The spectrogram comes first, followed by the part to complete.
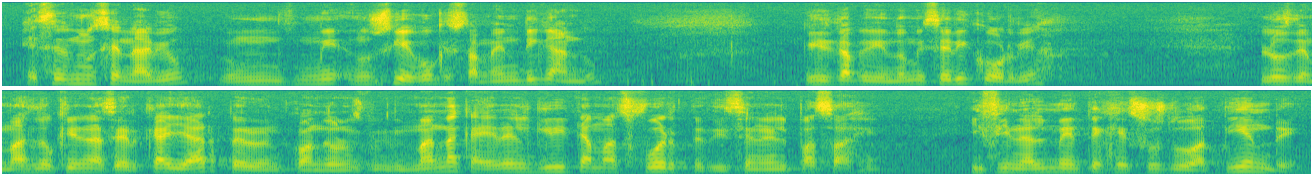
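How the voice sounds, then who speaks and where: A man preaching a sermon as pastor, in a conversational, animated way that acts out the people he quotes. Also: medium pitch, long reverb tail, a little hiss or hum, poor audio. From Colombia. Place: church hall.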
